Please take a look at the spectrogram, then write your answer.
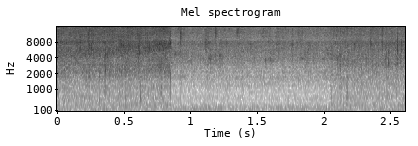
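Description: Potatoes dropped into a pan of frying tomato, garlic and carrot, giving a loud, steady sizzle close up that dips briefly as they go in and then keeps crackling.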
